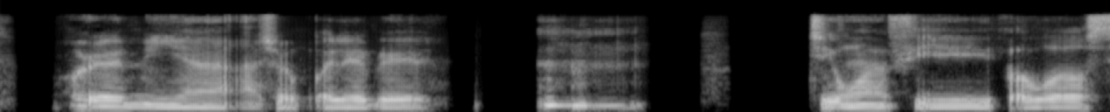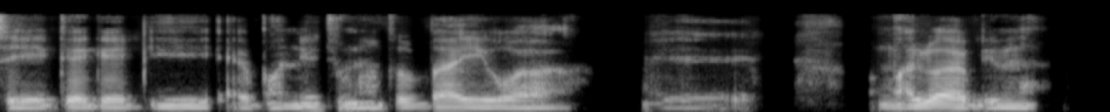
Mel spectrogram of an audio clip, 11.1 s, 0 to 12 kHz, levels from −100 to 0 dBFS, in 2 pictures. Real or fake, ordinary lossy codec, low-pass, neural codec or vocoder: fake; none; 7.2 kHz; codec, 16 kHz, 4 kbps, X-Codec, HuBERT features, trained on balanced general audio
